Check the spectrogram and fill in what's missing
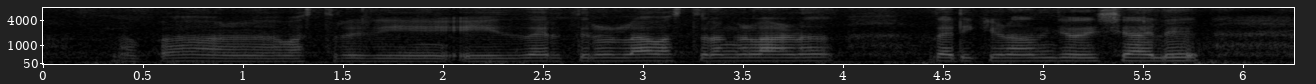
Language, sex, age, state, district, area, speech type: Malayalam, female, 45-60, Kerala, Alappuzha, rural, spontaneous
